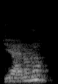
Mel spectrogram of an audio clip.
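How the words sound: It is said in a light, friendly tone. The listener is kept engaged in the conversation. The speaker calls it right. "your first one to come back with to lighten it"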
